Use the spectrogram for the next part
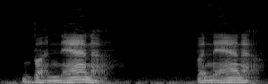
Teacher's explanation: Which syllable in banana is stressed? It's the second syllable.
